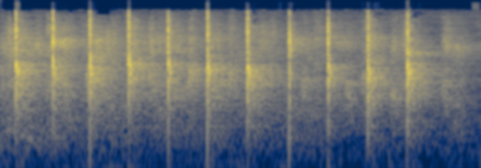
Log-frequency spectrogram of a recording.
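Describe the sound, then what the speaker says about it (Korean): A congregation claps together during a church service: about a dozen sharp, evenly spaced claps in a steady rhythm, fairly loud and close, with no talking. "박수하겠습니다."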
